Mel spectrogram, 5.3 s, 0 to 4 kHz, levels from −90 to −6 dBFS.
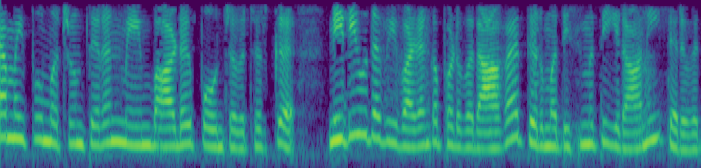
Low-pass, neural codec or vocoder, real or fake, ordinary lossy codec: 3.6 kHz; none; real; AAC, 24 kbps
